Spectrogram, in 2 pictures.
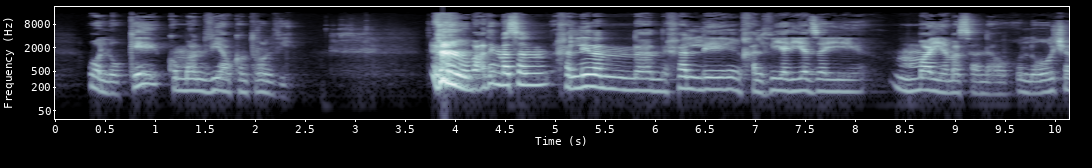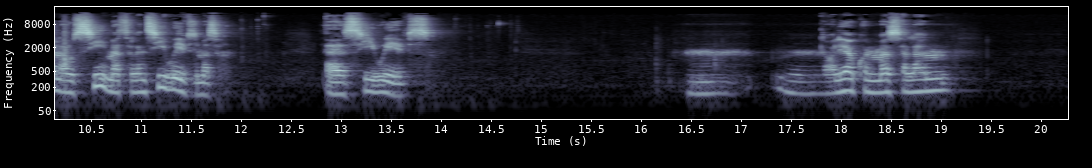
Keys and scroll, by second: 1.5 super+v, 2.6 v, 3.0 super+Tab, 8.5 super+Tab, 11.7-15.0 typing.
